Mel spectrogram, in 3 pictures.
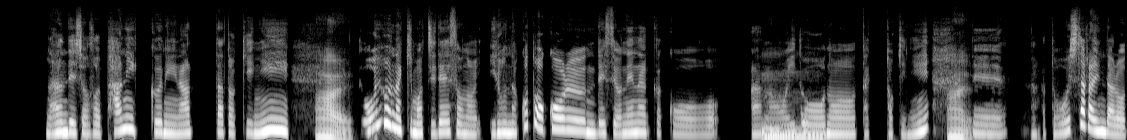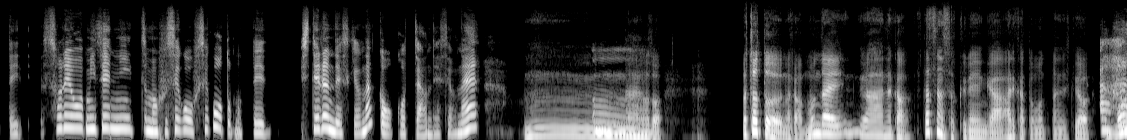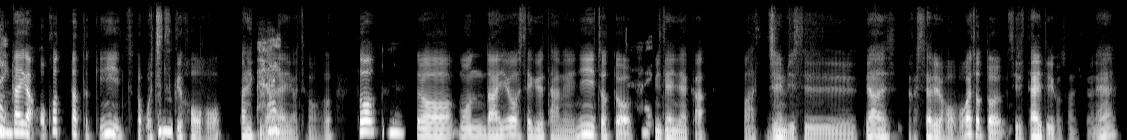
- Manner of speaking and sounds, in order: other background noise; tapping; other noise
- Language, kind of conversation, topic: Japanese, advice, 旅先でトラブルが起きたとき、どう対処すればよいですか？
